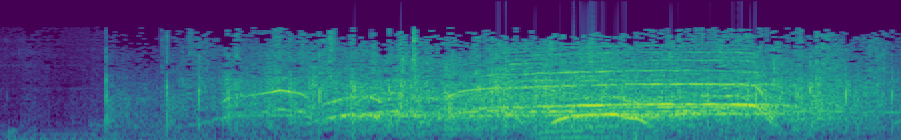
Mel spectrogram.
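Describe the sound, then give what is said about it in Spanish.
A crowd bursts into applause and cheering after a joke, clapping swelling quickly with whoops and shouts rising over it, loud and sustained for several seconds. “Bueno, parece que ha gustado a la gente, ¿no?”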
